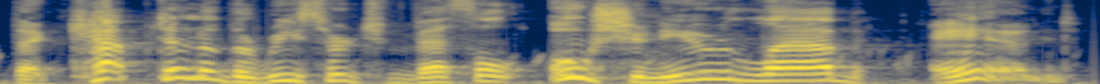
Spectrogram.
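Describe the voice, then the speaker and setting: A man's voice: high voice, big pitch swings, measured pace, heavily acted. A man acting as a confident, knowledgeable guide in an audio adventure drama, explaining things with emphatic storytelling. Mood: proud storytelling. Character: knowledgeable male guide and secret society insider, eager and confident.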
